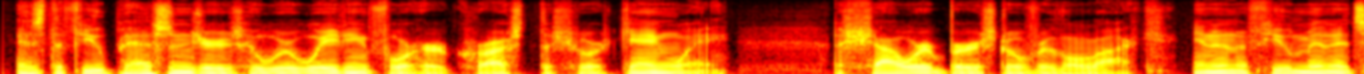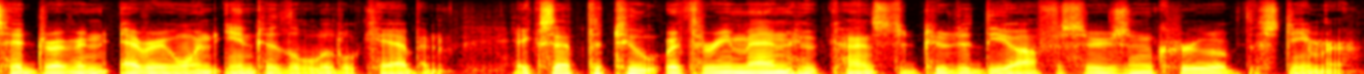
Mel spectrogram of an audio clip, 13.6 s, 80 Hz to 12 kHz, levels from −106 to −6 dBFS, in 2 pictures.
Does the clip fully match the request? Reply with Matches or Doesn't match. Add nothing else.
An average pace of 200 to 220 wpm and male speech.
Matches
